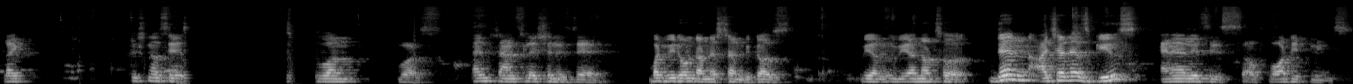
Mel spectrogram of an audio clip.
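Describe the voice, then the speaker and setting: A man with a Telugu accent speaks at a fairly slow pace, pausing long and often. His pitch is fairly high, with ordinary variation. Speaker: spiritual teacher. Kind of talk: lecture. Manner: conversational, halting with fillers.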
